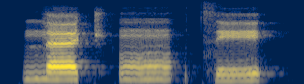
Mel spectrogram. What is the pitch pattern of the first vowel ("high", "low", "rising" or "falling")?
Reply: high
